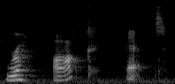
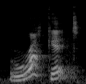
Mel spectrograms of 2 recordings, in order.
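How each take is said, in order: First: Rocket stretched slowly, each syllable apart; sounded out. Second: Said in the usual way. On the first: Shown as a demonstration. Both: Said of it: "let's sound it out".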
